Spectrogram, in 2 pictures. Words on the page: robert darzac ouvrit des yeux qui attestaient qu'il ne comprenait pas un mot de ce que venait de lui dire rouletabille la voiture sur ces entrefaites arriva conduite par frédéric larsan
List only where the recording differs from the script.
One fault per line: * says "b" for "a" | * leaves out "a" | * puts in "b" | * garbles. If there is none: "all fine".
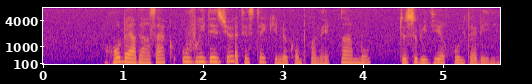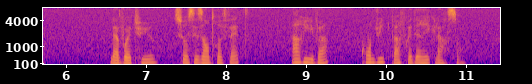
* leaves out "qui"
* leaves out "pas"
* leaves out "que venait de"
